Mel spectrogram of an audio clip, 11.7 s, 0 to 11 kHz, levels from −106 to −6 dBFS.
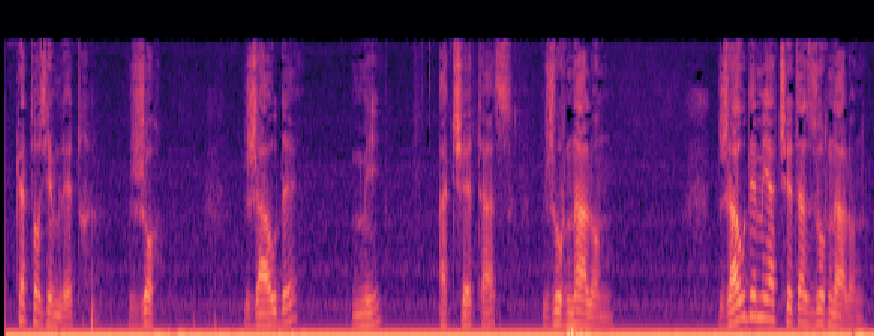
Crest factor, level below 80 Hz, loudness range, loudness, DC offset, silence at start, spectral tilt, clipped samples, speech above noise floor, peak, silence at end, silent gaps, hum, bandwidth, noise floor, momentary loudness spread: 24 dB; -44 dBFS; 5 LU; -35 LUFS; 3%; 0.05 s; -3 dB/octave; under 0.1%; 21 dB; -12 dBFS; 0.05 s; none; none; 7.2 kHz; -55 dBFS; 19 LU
